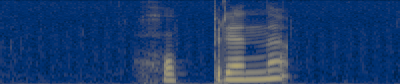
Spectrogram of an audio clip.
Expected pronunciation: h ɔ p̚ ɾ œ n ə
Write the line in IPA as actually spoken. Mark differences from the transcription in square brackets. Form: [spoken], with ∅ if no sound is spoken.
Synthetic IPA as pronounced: h ɔ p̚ ɾ [ɛ] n ə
